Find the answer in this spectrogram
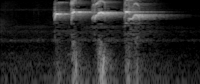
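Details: Crimson sunbird, known locally as sepah raja, singing a short phrase of four very high, thin, sharp chirping notes with quick rising sweeps, delivered within about one second on an otherwise silent background.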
